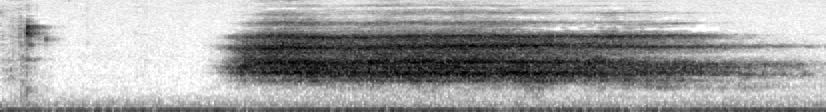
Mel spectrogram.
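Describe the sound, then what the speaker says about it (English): A slow, deep breath drawn in and let out fully during a calm seated chair yoga session, a soft airy whoosh rising after a brief pause and then fading gently as the exhale trails off, heard alone and close. "Take a deep breath in and a full breath out"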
